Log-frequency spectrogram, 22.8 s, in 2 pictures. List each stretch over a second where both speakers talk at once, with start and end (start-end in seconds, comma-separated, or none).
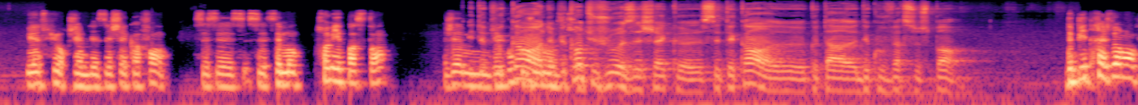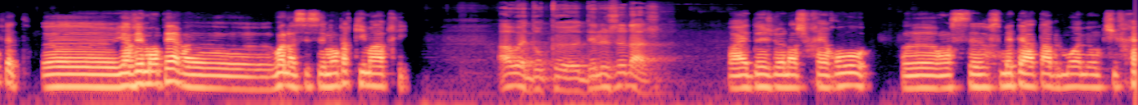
4.7-5.9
